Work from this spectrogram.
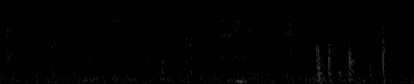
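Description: Fingertips with long red nails rub across the pages of an open glossy paper Vogue magazine, the Activism Now issue, resting on black fabric, and flip them over. A steady, bright, hissing rub fills the first three seconds, then quieter stretches are broken by short, crisp paper crackles and taps as the pages turn.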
